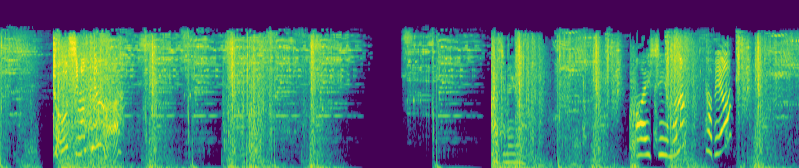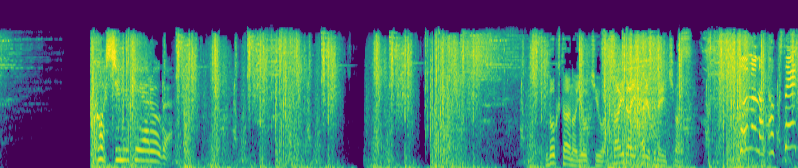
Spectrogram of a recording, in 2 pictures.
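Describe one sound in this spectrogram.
Weapons clash and strike repeatedly in a game battle.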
